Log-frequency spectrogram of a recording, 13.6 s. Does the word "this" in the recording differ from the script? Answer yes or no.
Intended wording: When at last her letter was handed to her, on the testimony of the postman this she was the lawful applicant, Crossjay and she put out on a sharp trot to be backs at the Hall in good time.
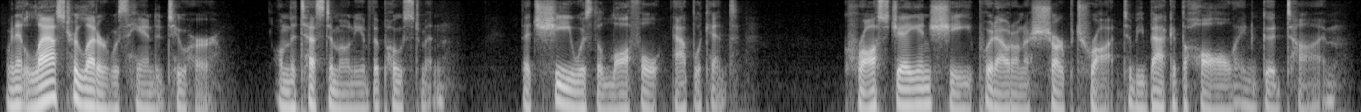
yes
